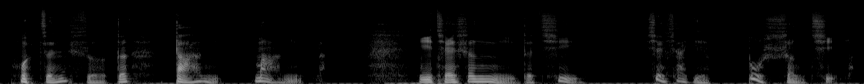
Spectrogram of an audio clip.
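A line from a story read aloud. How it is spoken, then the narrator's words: Soft, tender voice. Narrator (Chinese): 慕容复不由得心神荡漾，柔声道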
